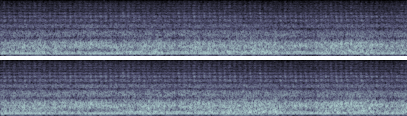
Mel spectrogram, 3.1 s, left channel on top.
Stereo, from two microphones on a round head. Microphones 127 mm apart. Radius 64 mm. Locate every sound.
0.0 s a helicopter: 5° right (ahead or behind)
